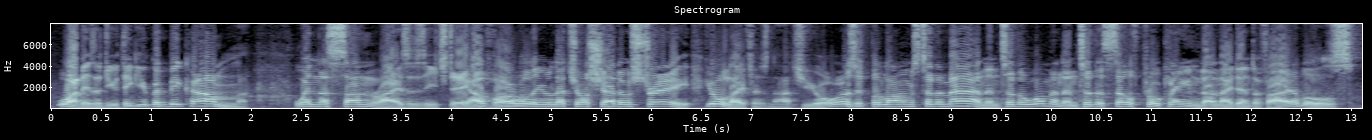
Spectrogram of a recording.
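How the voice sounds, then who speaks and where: Man as a preachy TV voice, high-pitched, wildly animated, pompous, theatrical audio drama declaiming. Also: a little slow, poor audio. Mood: grandiose, preaching. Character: preachy television voice, grandiose and accusing. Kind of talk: theatrical scripted monologue.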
